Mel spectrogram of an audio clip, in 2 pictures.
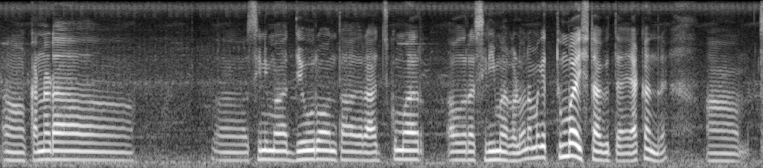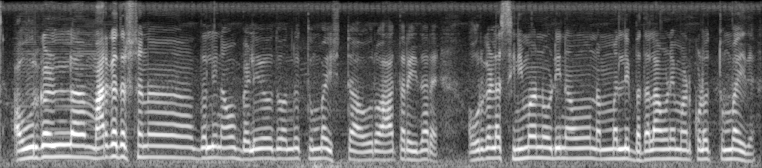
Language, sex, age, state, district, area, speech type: Kannada, male, 18-30, Karnataka, Chamarajanagar, rural, spontaneous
